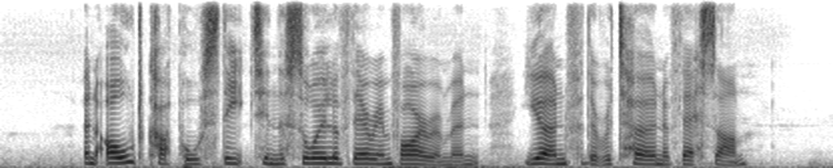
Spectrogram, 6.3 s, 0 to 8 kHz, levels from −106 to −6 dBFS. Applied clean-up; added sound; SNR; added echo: none; Thunder; 20 dB; none.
